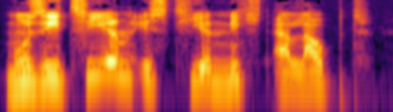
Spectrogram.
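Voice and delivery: high, loud, slow rebuke; officious policeman. Acted. Policeman repeats the ban to the instruments, loud slow authority. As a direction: repeat the rule slowly and forcefully.

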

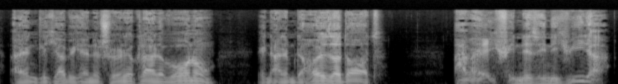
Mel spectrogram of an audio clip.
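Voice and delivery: put-on man's voice, confiding a mishap; resigned fat man. A narrator's reading. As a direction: confess it as the fat vagrant. (dicker Mann, resigniert)

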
